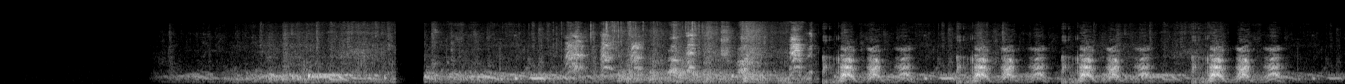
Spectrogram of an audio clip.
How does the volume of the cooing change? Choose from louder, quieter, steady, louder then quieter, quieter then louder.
quieter.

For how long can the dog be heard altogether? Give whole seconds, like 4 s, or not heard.
7 s.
